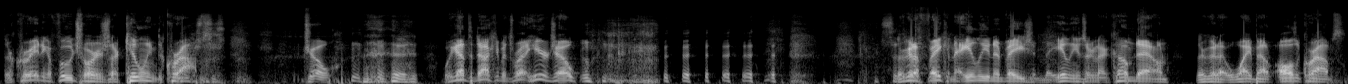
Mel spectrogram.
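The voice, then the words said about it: Imitates another person's voice. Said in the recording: “Fucking Alex Jones over here ... That's such a good fucking impression.”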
